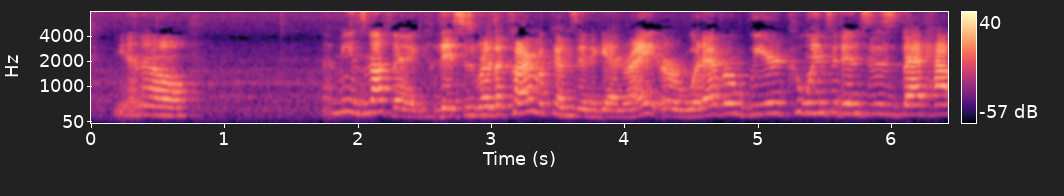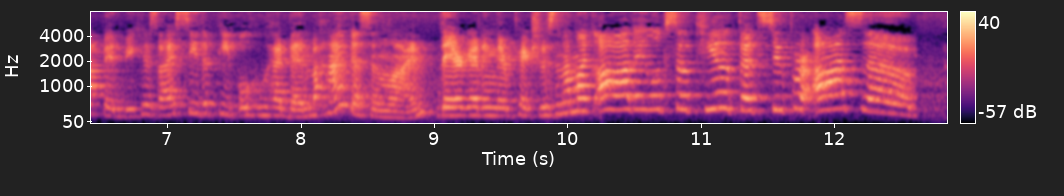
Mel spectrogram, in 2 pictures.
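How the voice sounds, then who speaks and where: Amid noticeable background noise, a woman with a high pitch talks at a fairly quick pace with very wide pitch swings. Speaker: vlogger. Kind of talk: casual talk to camera. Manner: fast; rambling storytelling.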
